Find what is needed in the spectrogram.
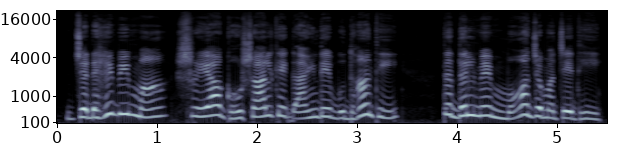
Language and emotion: Sindhi, happy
